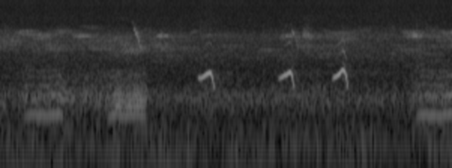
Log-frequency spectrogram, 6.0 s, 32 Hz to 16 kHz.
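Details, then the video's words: Great grey owl female on the nest giving contacting calls: three short, sharp, up-then-down slurred yelps about a second apart, with the male's lower, drawn-out hoots humming before and after in the background. "Strix nebulosa (Great grey owl) 2. Contacting calls of female on the nest"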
